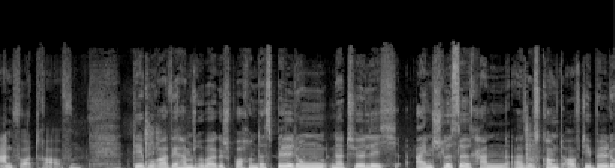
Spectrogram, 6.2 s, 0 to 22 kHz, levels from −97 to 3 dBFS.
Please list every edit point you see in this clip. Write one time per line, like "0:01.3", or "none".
0:02.0
0:04.7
